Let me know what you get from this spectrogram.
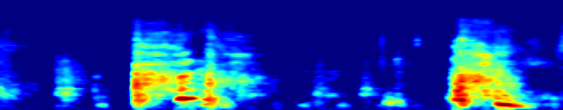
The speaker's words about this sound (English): Sorry, I need a cough.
